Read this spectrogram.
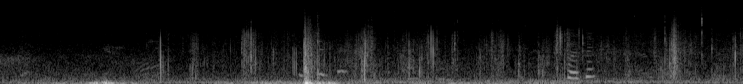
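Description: Footsteps crunch on gravel outdoors.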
